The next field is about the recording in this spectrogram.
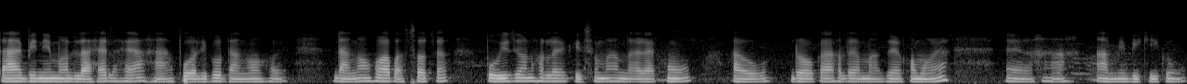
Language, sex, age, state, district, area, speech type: Assamese, female, 60+, Assam, Golaghat, urban, spontaneous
